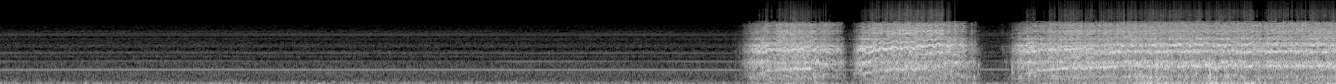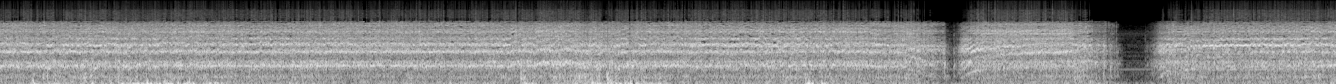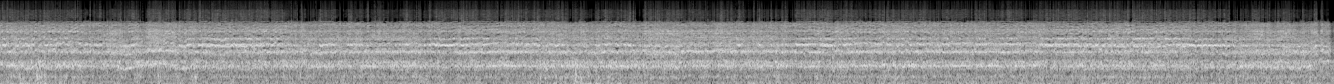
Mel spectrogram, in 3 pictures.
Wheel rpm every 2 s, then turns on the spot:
0, 0, 0, 40, 110, 170, 230, 230, 240, 240, 220, 150, 110, 220, 220, 220, 230, 230, 220, 200.
none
